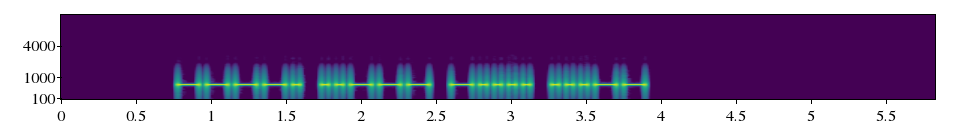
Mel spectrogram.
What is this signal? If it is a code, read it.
Morse code, heard as a keyed tone, about 25 wpm, 700 Hz. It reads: 9263
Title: Numbers - 4-Digit 25wpm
